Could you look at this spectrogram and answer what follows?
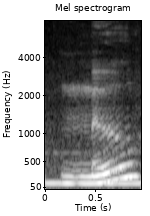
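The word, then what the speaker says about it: μῦ: l sound in lion mu just like the sound a cow makes yes it really is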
